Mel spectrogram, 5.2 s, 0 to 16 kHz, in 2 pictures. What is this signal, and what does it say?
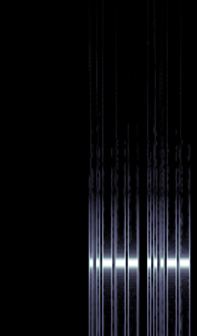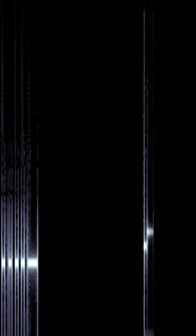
Morse code, heard as a keyed tone, about 28 wpm, 700 Hz. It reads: 234
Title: Numbers - 3-Digit 28wpm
